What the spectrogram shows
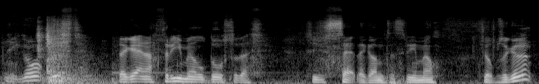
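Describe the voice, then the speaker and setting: Young farmer, low voice, noisy yard. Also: male voice, animated, fairly quick. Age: young adult. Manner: chatty, calls out to cattle while working. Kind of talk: casual farm vlog narration. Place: outdoor cattle yard with a metal race. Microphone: body-worn action camera. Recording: loud outdoor noise, clanking gates.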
